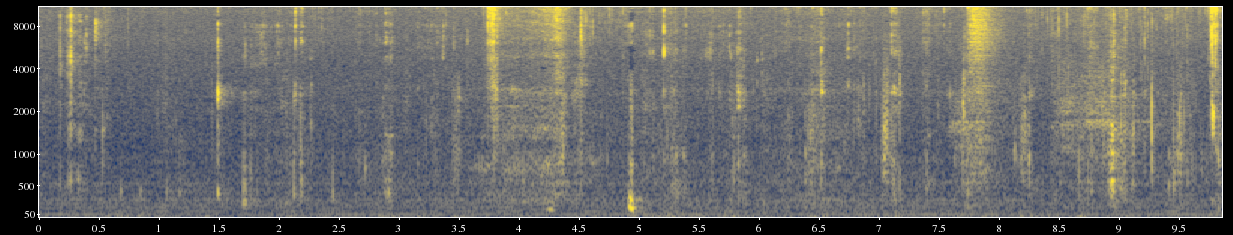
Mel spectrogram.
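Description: A person chewing a mouthful of nasi goreng (fried rice): faint mouth sounds and small clicks, with one sharper click about five seconds in.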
